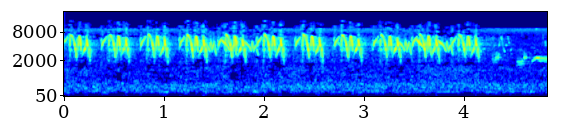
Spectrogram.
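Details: Close-up of a mountain wren's piercing, continuous song: about ten evenly spaced high, ringing notes in quick succession, then a brief pause and a thin rising whistle near the end.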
